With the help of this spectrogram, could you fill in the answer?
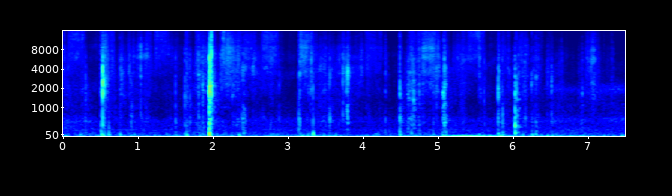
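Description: Soft papery riffling and slapping of Work Your Light Oracle deck cards being shuffled, with a few sharper flicks and snaps scattered through the steady rustle.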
